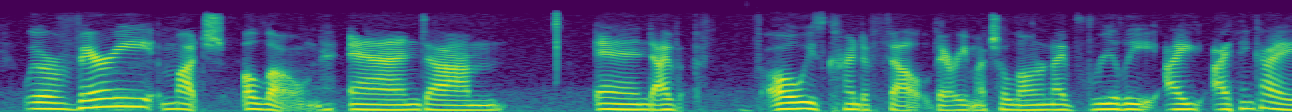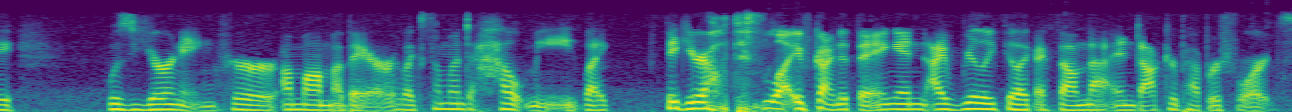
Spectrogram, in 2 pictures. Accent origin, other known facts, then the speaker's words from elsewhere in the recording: New York, United States; I'm from New York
